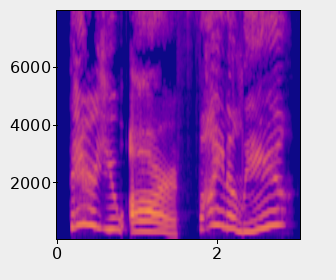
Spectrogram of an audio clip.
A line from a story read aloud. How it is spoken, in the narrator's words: shouted happily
